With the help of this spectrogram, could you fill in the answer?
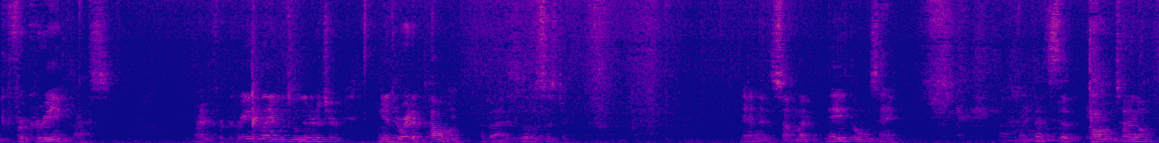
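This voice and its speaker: A man teaching sixth-grade English, reading aloud and explaining as he goes, often checking in with short questions. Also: medium pitch. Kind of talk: classroom read-aloud with running commentary and questions to pupils. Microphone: at some distance from the speaker. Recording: roomy, distant mic with background noise.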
